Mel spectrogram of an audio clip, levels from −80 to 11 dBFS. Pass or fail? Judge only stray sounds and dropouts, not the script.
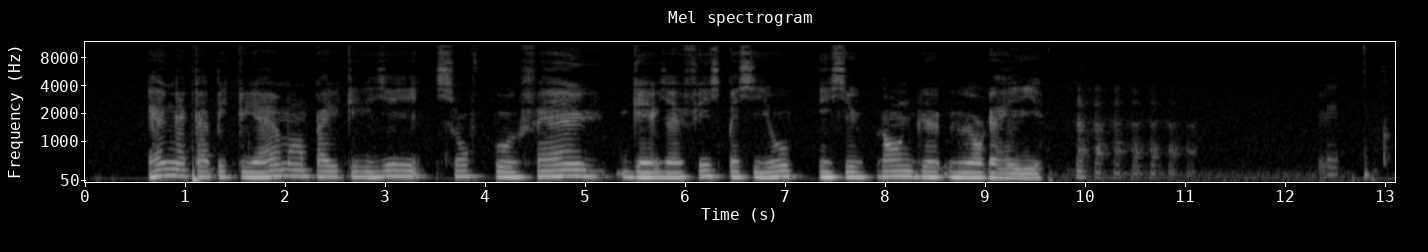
fail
